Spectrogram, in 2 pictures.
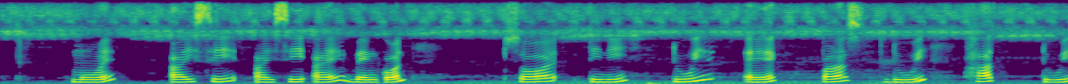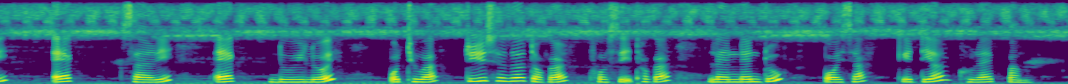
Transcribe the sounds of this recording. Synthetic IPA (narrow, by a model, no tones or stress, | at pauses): moj | ajsi | ajsiʔajbɛŋkɔn | sɔj | tini | duj | ɛk̚ | pãs | duj | hat̚ | duj | ɛk̚ | saɹi | ɛk̚ | dujloj | potʰuwa | tiɹisɦɛzaɹtɔkaɹ | pʰɔsitʰɔka | lɛndɔntʊ | pɔjsa | ketijaɡʱuɹajpam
